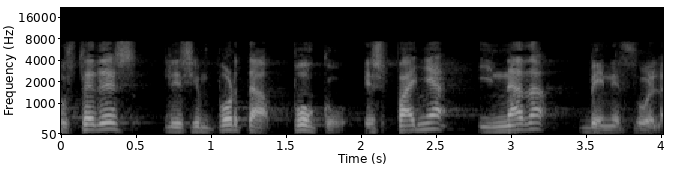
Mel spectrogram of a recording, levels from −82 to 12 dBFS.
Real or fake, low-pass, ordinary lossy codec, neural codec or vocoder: real; 7.2 kHz; none; none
